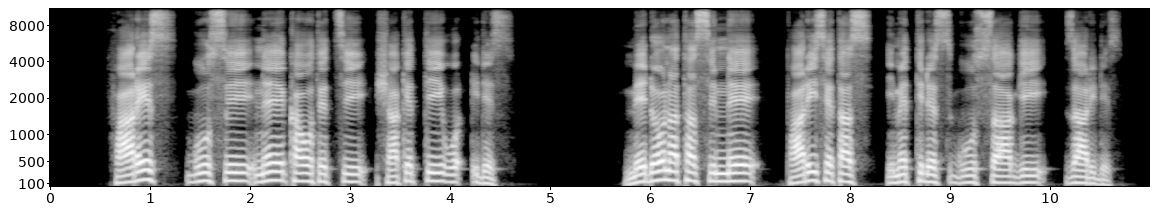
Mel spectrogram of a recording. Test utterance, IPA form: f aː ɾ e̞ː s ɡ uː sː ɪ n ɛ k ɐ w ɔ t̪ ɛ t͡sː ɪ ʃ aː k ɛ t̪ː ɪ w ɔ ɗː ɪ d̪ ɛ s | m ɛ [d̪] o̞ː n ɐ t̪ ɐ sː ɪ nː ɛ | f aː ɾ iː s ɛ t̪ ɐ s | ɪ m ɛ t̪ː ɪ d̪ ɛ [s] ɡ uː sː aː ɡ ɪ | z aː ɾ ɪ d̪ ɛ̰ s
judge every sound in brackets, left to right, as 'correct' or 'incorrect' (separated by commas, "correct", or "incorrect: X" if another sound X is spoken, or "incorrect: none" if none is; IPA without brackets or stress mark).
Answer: correct, correct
